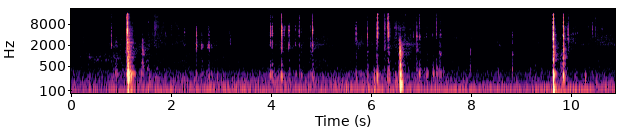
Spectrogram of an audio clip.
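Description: Small metal clicks and clinks of steel knife blades, spring and brass liners being handled and fitted together: one sharp click about a second in, a few small clusters of clicks in the middle, and two clicks near the end, over a faint low hum.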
